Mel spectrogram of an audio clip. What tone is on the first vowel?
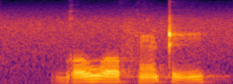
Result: rising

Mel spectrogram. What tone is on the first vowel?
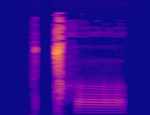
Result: low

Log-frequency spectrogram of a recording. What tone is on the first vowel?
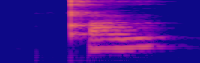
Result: rising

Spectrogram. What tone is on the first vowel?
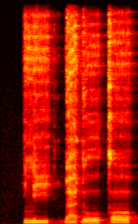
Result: high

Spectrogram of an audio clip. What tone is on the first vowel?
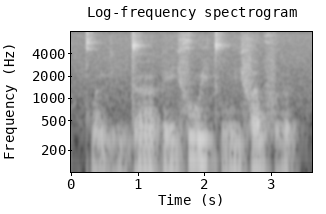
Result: low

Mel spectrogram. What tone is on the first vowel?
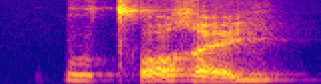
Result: falling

